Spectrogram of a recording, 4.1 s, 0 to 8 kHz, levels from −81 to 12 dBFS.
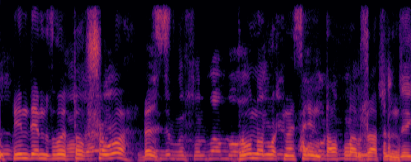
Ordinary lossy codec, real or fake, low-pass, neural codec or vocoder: none; fake; none; codec, 16 kHz, 4 kbps, X-Codec, HuBERT features, trained on balanced general audio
